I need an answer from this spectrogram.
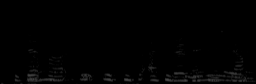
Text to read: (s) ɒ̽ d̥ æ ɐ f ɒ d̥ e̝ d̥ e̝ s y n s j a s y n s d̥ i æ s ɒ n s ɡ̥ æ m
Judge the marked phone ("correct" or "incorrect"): correct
